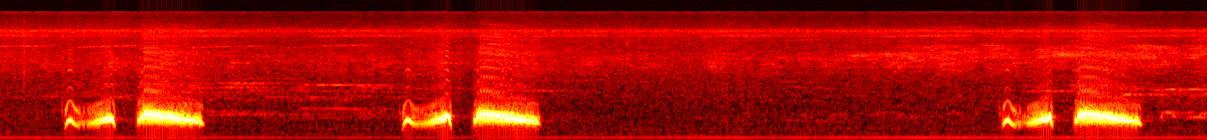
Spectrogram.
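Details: Spotted dove cooing, used to lure doves into traps: three phrases of a short rising tremulous note plus a held, gently descending coo, with uneven gaps of about three and four seconds.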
